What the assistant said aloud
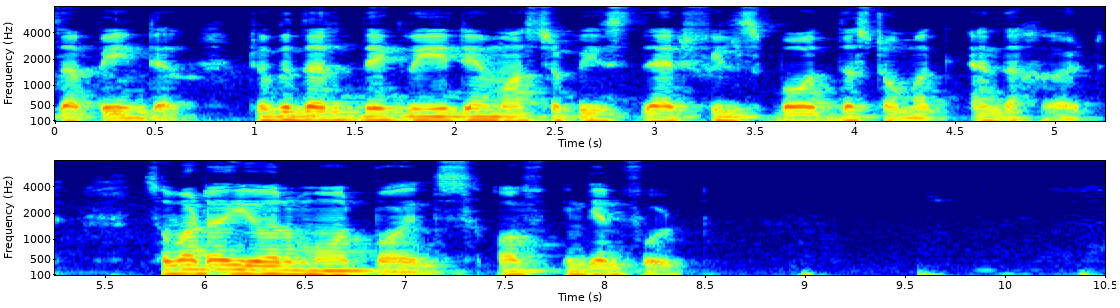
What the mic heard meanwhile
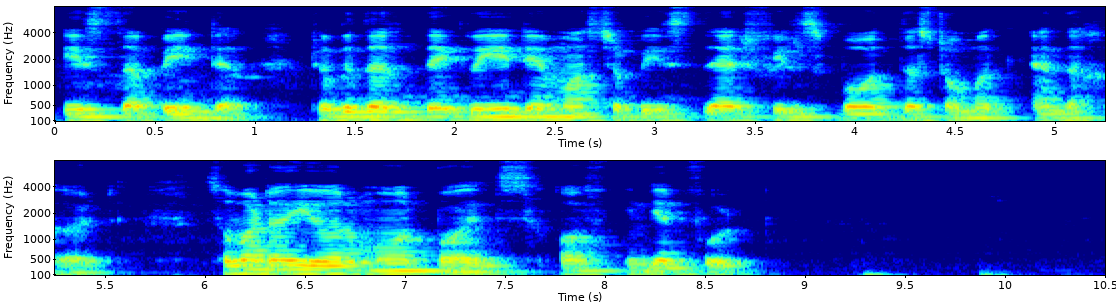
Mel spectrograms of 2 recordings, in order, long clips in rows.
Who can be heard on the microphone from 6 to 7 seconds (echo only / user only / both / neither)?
echo only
